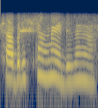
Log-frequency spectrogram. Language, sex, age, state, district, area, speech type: Bodo, female, 18-30, Assam, Baksa, rural, conversation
